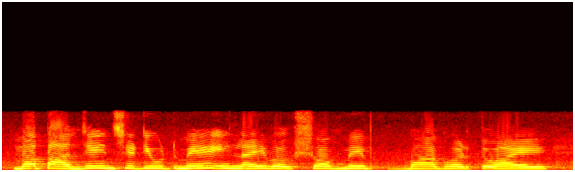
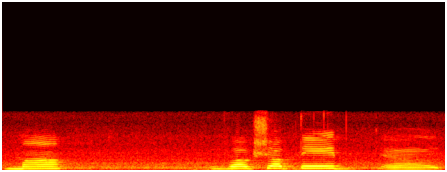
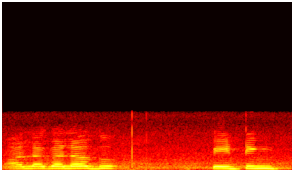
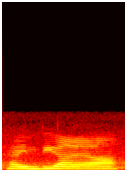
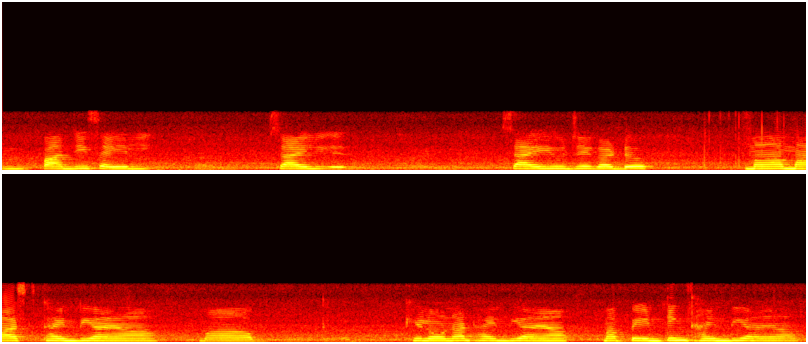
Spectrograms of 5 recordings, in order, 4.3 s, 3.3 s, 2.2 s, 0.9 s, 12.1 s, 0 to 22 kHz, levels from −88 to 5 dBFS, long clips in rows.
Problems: constant background noise, background conversations at intervals, echo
